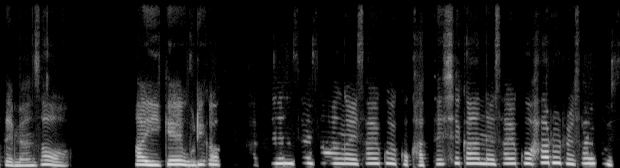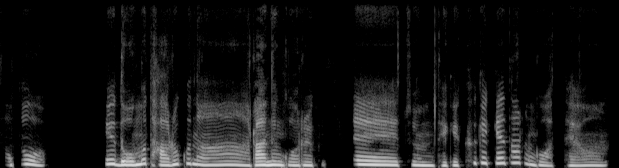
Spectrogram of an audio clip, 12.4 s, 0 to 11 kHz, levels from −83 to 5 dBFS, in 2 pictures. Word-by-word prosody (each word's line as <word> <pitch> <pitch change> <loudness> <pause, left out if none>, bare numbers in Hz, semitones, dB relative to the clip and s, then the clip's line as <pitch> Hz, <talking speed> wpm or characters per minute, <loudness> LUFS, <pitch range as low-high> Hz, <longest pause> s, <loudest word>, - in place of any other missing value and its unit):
되면서 205 +1 -1 0.6
'아 255 -2 +4
이게 245 +3 +5
우리가 255 +1 +2 0.3
같은 330 0 0
세상을 335 -2 -1
살고 330 +2 -1
있고 285 -4 -4
같은 235 +4 -5
시간을 325 -1 +1
살고 320 +2 -1
하루를 360 -3 +2
살고 330 +2 0
있어도 240 -1 -3 0.6
이게 295 0 +3
너무 235 +4 +5
다르구나.'라는 230 -3 +2
거를 210 0 -2
그때 245 0 +1
좀 210 -3 0
되게 195 +2 -4
크게 345 - -5
깨달은 345 -4 -3
것 220 - -3
같아요. 195 +1 -5
255 Hz, 285 characters per minute, -18 LUFS, 225-320 Hz, 0.6 s, 이게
